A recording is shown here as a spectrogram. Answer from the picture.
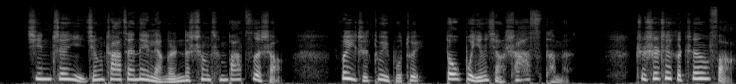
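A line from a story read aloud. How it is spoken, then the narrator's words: Sighing. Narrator (Chinese): 田慧文叹了口气说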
